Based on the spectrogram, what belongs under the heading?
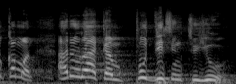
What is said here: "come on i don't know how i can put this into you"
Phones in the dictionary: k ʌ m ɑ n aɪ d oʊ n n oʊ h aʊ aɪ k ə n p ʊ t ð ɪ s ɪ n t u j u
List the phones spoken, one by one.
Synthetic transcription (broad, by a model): k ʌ m ɑ n aɪ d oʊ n n oʊ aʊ aɪ k ə n p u t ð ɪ s ɪ n t u j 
